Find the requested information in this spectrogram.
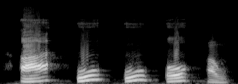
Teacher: जीभ के पिछले भाग से उच्चारण होती है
